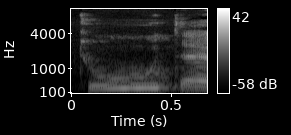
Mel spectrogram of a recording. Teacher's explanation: you want to make sure that the one that's the liaison, tout est, is a little bit lighter.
